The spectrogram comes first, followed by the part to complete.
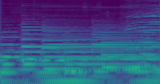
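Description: Slow worship music with sustained keyboard chords. About one and a half seconds in, a voice sings a short wordless note that rises and then falls.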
